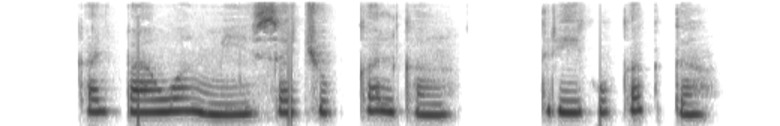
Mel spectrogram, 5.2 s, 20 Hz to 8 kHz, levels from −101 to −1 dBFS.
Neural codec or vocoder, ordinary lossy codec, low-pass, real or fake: none; AAC, 48 kbps; 7.2 kHz; real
